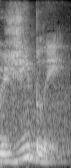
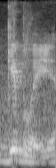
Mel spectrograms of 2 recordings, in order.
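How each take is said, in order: First: The word is said in a non-American way. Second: The word is said the common American way. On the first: The speaker calls it right. "actually pronounced Studio Ghibli" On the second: The speaker calls it wrong. "as most Americans pronounce it"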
